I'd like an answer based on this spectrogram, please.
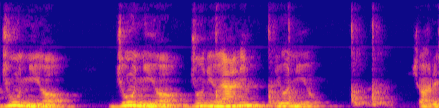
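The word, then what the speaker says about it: Giugno: لو حد كان مركز دي اسمها نيو نيو الجي مش ه تتنطق يبقى اسمها جونيو جونيو جونيو يعني يونيو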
